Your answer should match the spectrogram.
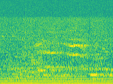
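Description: Near silence: room tone, with a faint wavering high tone about halfway through.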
